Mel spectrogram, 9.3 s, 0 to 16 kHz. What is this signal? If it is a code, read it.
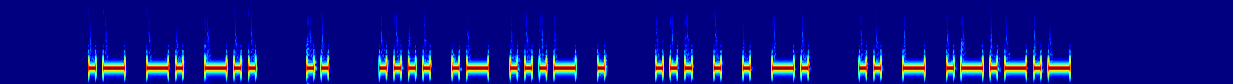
Morse code, heard as a keyed tone, about 22 wpm, 700 Hz. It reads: AND I HAVE SEEN IT.
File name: practice / 22wpm / Sentences with 3-Word Phrases - 22wpm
